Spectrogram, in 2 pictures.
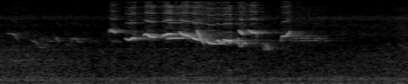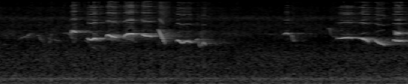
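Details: Wild Oriental magpie-robin singing: varied clear whistled phrases, sliding and warbling, in two bursts separated by a short pause, over a steady low rumbling background noise.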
